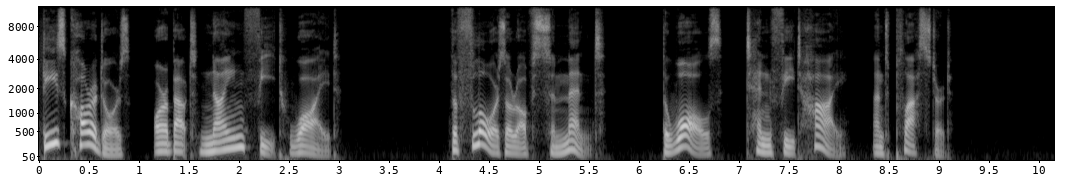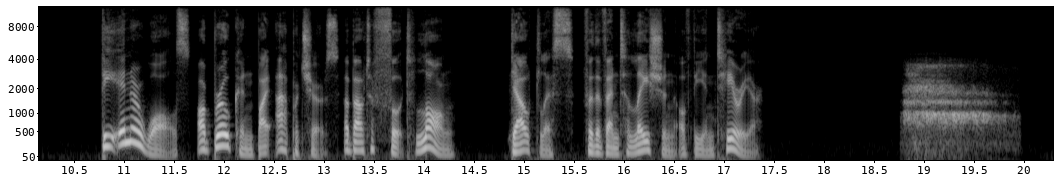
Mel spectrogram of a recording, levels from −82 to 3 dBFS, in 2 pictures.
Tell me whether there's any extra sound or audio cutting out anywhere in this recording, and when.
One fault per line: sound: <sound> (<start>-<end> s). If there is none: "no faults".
sound: sigh (18.8-20.0 s)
